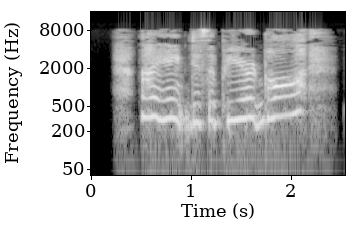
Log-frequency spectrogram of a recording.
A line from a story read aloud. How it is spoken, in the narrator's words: she said, her voice quivering like she was a little girl again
